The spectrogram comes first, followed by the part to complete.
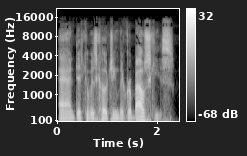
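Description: A man with a fairly low voice hosts a sports talk show from a dry studio. He is opinionated and blunt, leaning on repeated phrases to drive each point home. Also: normal speed, a bit bright, dry recording. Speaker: sports radio host.

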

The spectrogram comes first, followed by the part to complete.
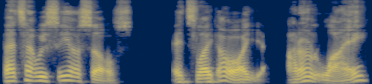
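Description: A man's voice: medium pitch, very animated, a little slow, dry recording, clean studio sound. A middle-aged man with an Australian accent, telling his personal story earnestly and emphatically as a coach guesting on a podcast.

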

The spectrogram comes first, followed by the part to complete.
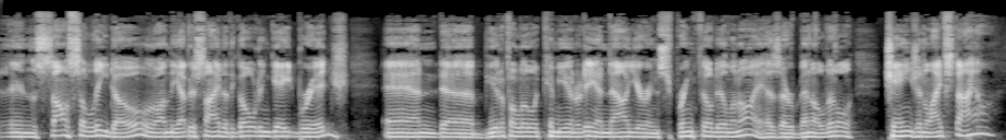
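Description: A man's voice: medium pitch, moderate pace. A man hosting a radio interview, asking folksy, rambling questions and correcting himself as he goes. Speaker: radio talk show host.

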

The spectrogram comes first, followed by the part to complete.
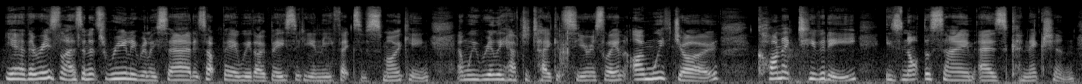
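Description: A woman's voice: mid-range voice, fairly quick, slight background noise. A woman speaking earnestly and emphatically as a panellist in a discussion. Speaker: radio panellist.

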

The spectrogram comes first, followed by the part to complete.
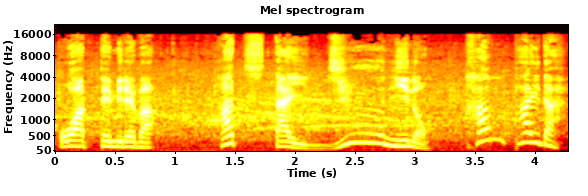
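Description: Male documentary narrator, moderately high pitch, dramatic and emotive scripted read as a reporter, faint background noise. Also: sing-song, unhurried, a bit bright, some chatter behind.

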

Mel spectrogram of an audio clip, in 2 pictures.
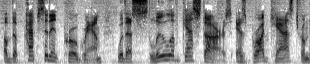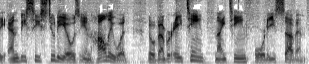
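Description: An American male presenter speaks at an average pitch with measured, polished delivery. He reads scripted history as a podcast co-host, with faint music in the recording. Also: lively intonation, fairly bright tone. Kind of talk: scripted radio history narration.

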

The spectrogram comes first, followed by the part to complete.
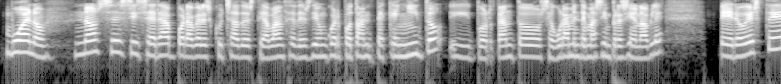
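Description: Shrunken radio presenter female actor: tiny, squeaky, very high and clean, excitable, close dry sound. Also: moderate pace, clean tone, no room sound, close to an everyday voice. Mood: moved, excited.

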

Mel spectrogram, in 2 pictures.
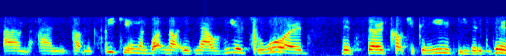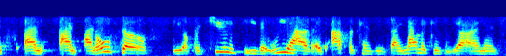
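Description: A woman's voice: lowish voice, moderate pace, creaky, husky. A British-raised woman speaking as an interview guest, reflective and thoughtful, often restarting and repeating words as she thinks. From United Kingdom. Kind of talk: casual interview talk. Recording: phone-like narrow sound.

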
